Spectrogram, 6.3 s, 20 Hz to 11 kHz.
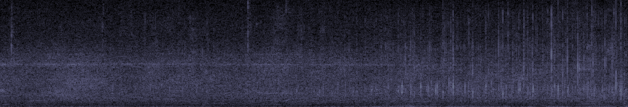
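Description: A Royal Air Force Tornado F3 jet flies at a 1989 airshow, its engines a continuous broad roar that swells louder toward the end, with crowd voices mixed in beneath.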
